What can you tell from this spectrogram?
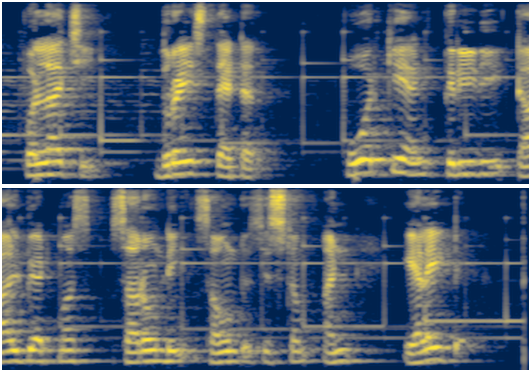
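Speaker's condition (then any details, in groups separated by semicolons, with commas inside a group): No condition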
